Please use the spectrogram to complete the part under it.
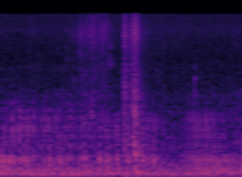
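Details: A pet cat that responds to the words left and right purrs in a steady low rumble throughout, with a brief sharp click near the middle and faint room noise.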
